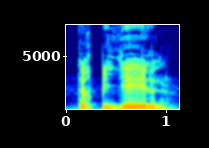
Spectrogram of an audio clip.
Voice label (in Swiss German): "biejel", alsace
